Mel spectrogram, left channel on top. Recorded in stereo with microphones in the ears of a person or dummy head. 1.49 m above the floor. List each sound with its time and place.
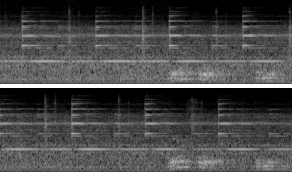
1.6 s a man speaking: 70° right (ahead or behind), 1.3 m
